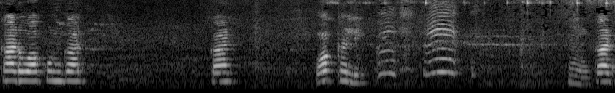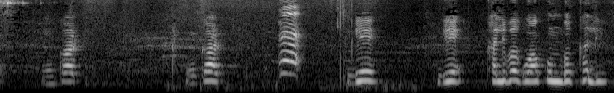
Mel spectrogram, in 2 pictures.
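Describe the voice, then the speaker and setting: A woman's voice: sits high, fairly even intonation, drawn-out words, long pauses, background noise. A young woman with a Marathi accent vlogging at home, coaxing her toddler in a sing-song voice and chatting to camera. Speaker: vlogger and mother. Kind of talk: casual home vlog, talking to a baby.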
